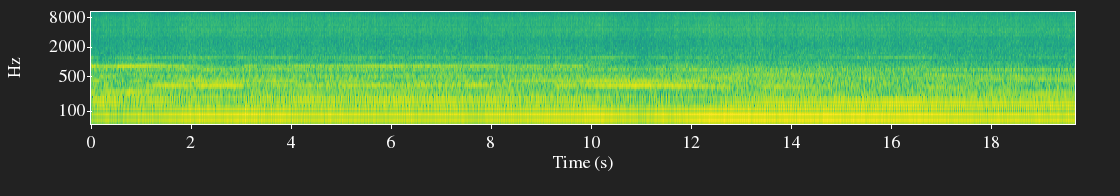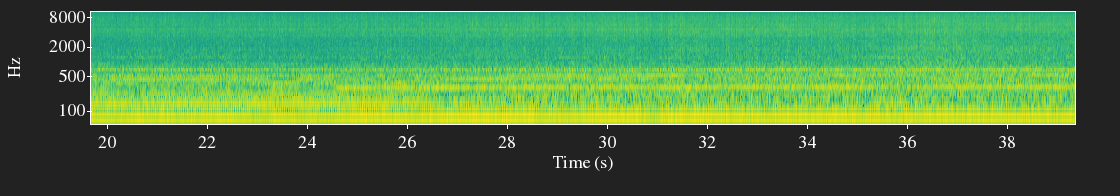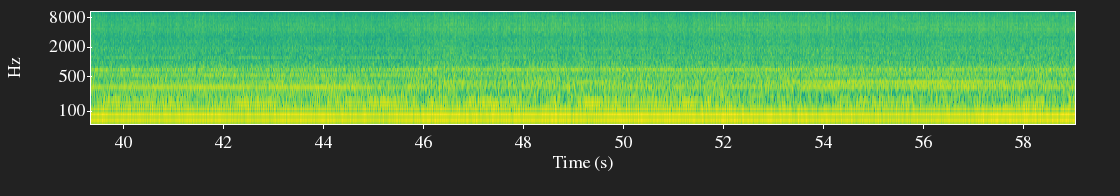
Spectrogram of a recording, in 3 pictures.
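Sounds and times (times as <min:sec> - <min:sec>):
airplane engine and propeller drone: 0:00.0 - 0:59.0.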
